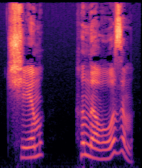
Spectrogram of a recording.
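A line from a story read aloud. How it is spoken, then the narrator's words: Chuckling. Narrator (Russian): Тут он хохотнул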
